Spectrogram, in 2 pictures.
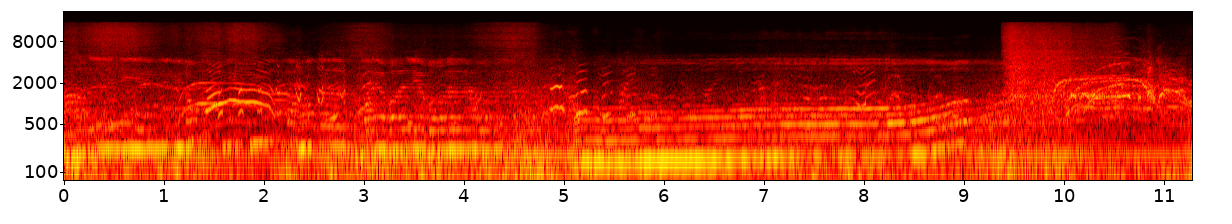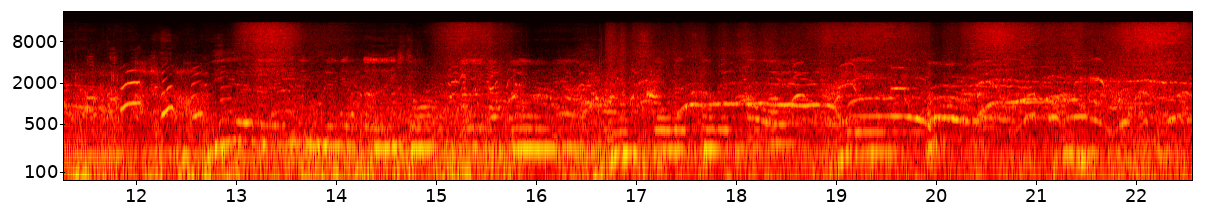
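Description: Riders scream loudly on a spinning fairground ride.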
